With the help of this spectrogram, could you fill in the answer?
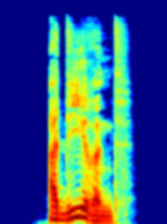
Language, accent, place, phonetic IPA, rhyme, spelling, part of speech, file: German, Germany, Berlin, [aˈdiːʁənt], -iːʁənt, addierend, verb, De-addierend.ogg
- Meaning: present participle of addieren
